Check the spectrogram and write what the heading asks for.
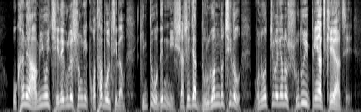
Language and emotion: Bengali, disgusted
